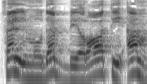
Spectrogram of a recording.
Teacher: মিম সাকিনে ইজহারে খাস গুন্নাহ ছাড়া পড়তে হবে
